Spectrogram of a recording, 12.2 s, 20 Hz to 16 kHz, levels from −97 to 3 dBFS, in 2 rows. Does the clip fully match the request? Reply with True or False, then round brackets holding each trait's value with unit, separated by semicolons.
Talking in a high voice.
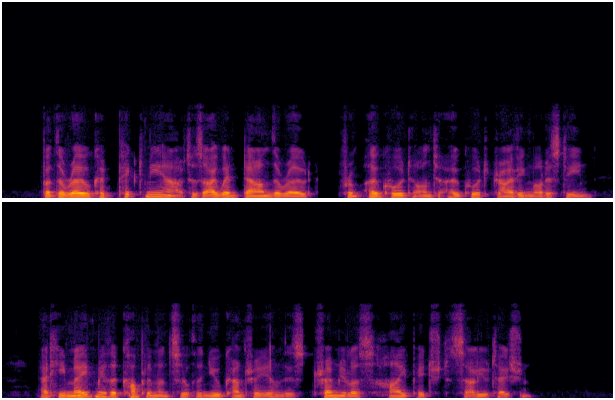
False (110 Hz)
